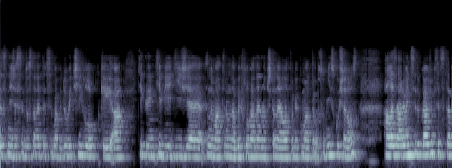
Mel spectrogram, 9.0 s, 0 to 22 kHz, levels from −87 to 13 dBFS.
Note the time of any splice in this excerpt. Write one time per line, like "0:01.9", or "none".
none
